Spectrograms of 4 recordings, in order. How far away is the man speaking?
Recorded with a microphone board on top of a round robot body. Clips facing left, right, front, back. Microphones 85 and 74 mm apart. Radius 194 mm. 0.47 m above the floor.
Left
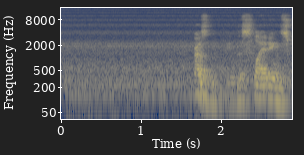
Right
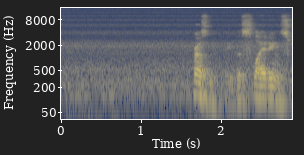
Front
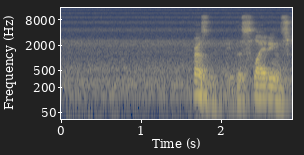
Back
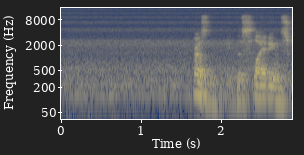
About 1.2 m.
